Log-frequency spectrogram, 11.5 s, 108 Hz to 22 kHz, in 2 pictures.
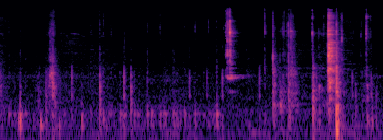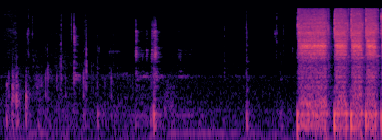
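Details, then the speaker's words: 1942 Harley-Davidson WLA/WLC 45ci wheel rebuild, inflating the tire: faint scattered crackles and ticks as the inner tube unwraps inside the tire, then a burst of air; normal. "You can listen to it as it blows up too. If it's, you can hear the tube unwrapping."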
